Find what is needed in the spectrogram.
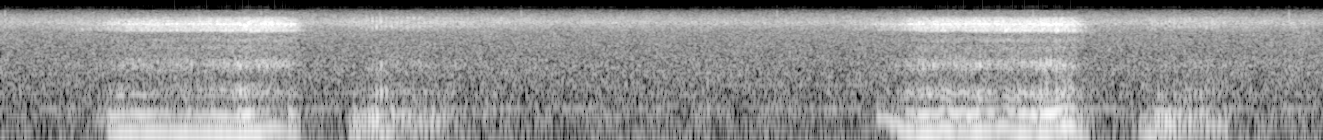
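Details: Sleeping dog lying on the owner, snoring: low, vibrating snores on inhalation with softer snorting exhalations, about nine breaths a minute.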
